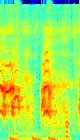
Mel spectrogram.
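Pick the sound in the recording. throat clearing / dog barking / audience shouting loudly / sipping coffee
dog barking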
